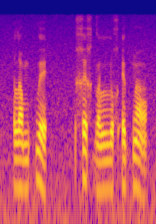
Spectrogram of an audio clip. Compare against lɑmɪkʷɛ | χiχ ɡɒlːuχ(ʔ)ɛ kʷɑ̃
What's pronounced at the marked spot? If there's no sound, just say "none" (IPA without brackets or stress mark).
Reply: ʔ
